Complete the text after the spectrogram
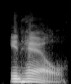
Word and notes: inhale: American English

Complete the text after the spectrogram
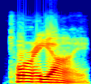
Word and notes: torii: American English

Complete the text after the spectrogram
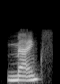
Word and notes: Manx: Indian

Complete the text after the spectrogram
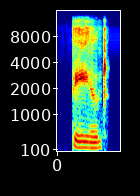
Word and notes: paled: Indian

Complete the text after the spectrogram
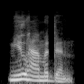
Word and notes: Muhammadan: Indian

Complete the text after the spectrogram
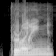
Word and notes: groyne: American English

